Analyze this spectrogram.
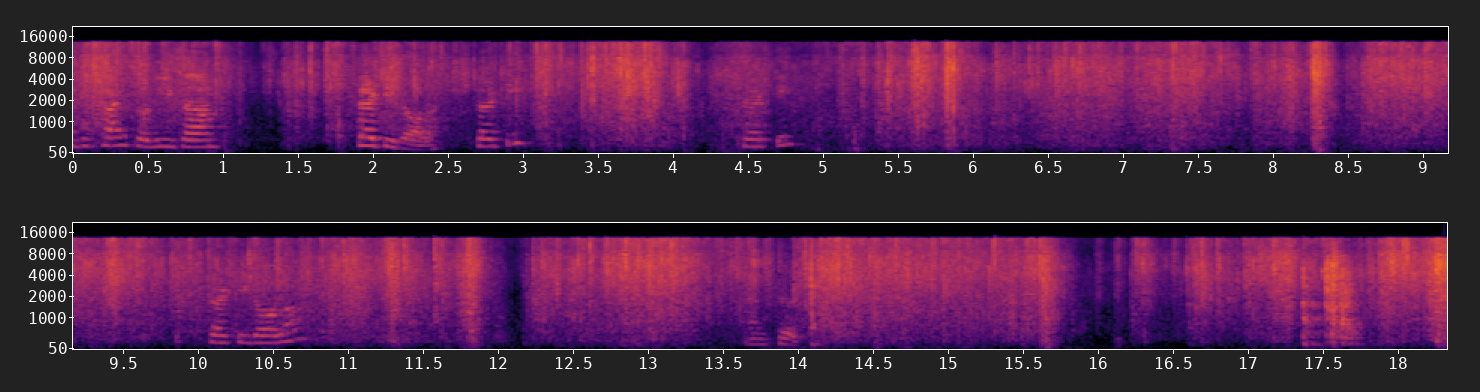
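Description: A middle-aged woman talks close by in a calm voice.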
